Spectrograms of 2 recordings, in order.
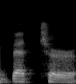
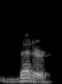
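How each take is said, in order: First: The middle T is a clear, crisp T. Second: The middle T is a soft, D-like flap. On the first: This is not how Americans say it. The speaker calls it wrong. "Americans don't say better" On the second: This is how Americans say it. The speaker calls it right. "Americans say better"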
